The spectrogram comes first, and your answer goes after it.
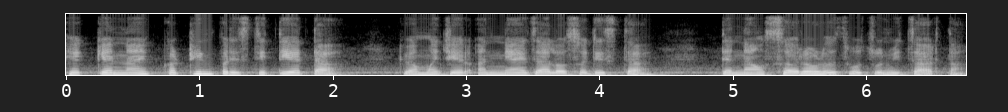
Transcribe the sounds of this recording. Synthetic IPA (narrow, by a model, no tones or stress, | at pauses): hekɛnːajkəʈʰiːɳpəɾist̪ʰit̪iːjet̪a | kĩw̃ʋam̤əd͡ʑeɾənjajd͡zalosəd̪ist̪a | t̪ɛnːaʋsəɾəɭət͡sʋət͡suːnʋit͡ɕa̰ɾt̪a̰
